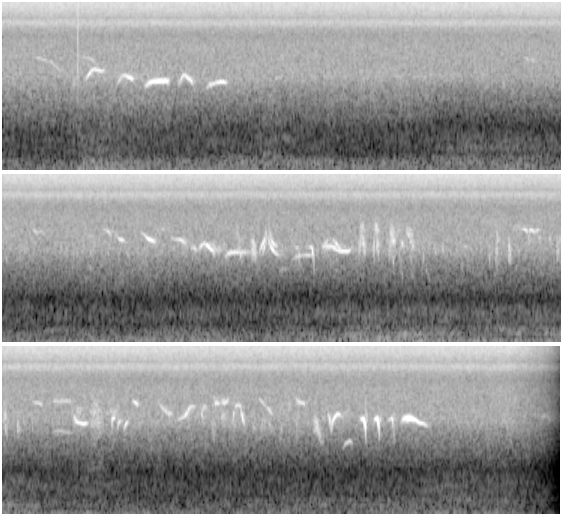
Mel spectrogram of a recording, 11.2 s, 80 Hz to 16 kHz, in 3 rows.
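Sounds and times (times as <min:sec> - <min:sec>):
rufous-tailed rock thrush singing: 0:00.2 - 0:02.2, 0:03.4 - 0:10.3.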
